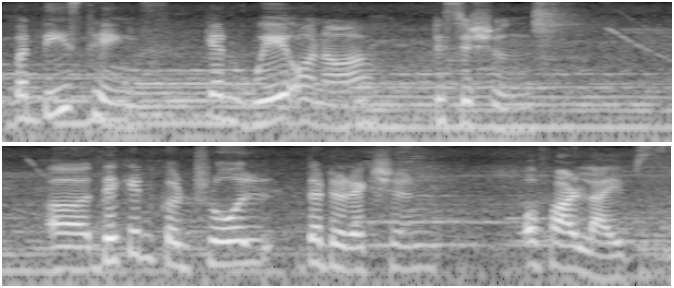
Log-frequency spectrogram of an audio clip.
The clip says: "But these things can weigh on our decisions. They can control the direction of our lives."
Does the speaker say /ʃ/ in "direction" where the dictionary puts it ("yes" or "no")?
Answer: yes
